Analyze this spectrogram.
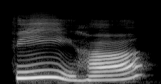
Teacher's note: یا ساکن سے پہلے زیر اور الف حرف مدہ، دونوں حرف مدہ ہیں، اس لیے ایک ایک الف کے برابر کھینچا جائے گا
